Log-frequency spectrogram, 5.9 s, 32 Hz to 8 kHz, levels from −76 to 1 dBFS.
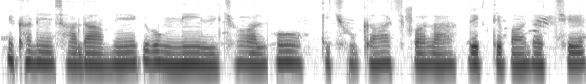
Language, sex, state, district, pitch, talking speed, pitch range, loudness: Bengali, male, West Bengal, Purulia, 125 Hz, 120 wpm, 120-130 Hz, -29 LUFS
